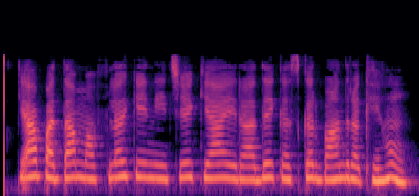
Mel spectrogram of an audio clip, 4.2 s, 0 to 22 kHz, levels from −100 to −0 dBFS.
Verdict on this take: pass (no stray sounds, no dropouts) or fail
pass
